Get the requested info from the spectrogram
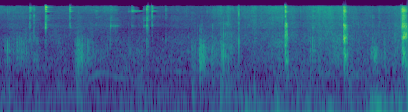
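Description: A run of light, irregular clicks and metallic jingling, like small metal pieces knocking together. Near the end comes a soft low knock as a hand holding something brushes the phone.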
